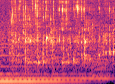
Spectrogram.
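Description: Buttermilk pouring off freshly churned butter in a kitchen, a short splashing, trickling stream of liquid over a low mechanical hum, close and fairly loud.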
